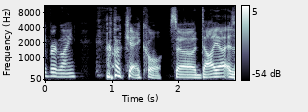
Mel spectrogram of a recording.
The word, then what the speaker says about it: Burgoin: So, Dalia Burggoyne, am I pronouncing that right? Yes. Burgu or Burggoyne.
